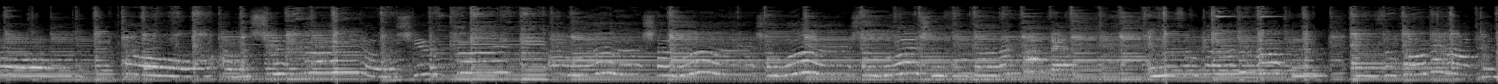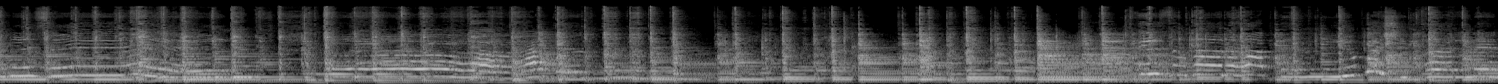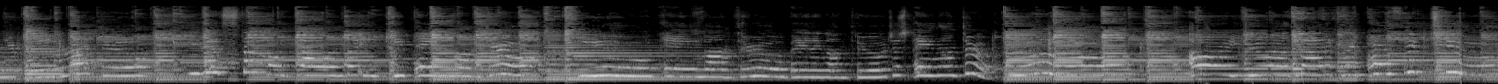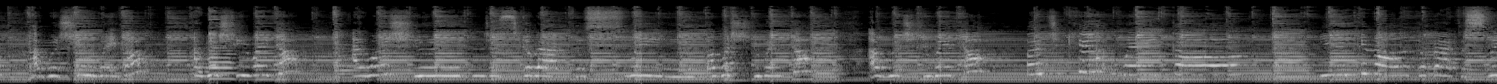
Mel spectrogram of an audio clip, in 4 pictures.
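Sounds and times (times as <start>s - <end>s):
man singing: 0.0s - 10.8s, 11.5s - 21.7s, 26.4s - 35.0s
acoustic guitar strumming: 0.0s - 38.2s, 39.8s - 59.9s.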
